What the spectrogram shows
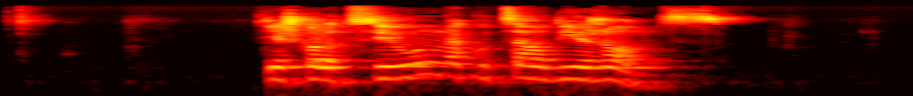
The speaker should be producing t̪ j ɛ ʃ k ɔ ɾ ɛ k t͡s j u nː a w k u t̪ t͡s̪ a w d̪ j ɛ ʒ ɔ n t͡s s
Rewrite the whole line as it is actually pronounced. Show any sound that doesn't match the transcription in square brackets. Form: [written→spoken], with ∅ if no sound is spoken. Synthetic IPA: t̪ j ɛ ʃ k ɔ [ɾ→l] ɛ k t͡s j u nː a [w→∅] k u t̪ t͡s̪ a w d̪ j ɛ ʒ ɔ n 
